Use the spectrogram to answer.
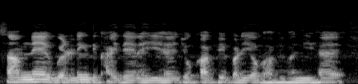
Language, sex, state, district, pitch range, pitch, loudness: Hindi, male, Uttar Pradesh, Lalitpur, 95-105 Hz, 100 Hz, -18 LUFS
